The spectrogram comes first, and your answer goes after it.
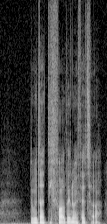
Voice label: "diffodd", Welsh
